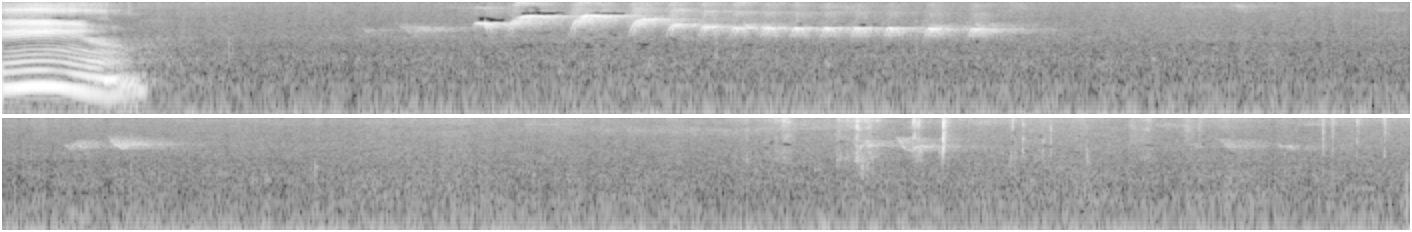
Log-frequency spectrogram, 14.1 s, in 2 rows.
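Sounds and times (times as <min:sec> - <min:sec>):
bird singing a fast trill: 0:01.8 - 0:05.1.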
